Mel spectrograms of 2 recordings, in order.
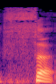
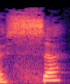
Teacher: So the unvoiced one, th becomes s, which is like an S sound, or f, like an F sound.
